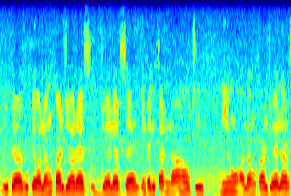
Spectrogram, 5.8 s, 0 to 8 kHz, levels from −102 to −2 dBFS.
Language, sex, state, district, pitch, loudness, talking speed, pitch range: Odia, female, Odisha, Sambalpur, 210 Hz, -12 LUFS, 135 wpm, 205-215 Hz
